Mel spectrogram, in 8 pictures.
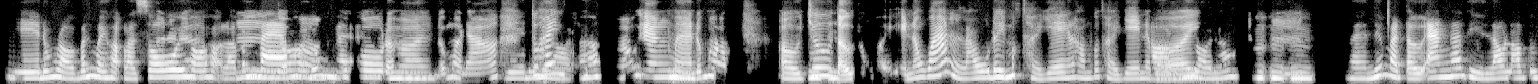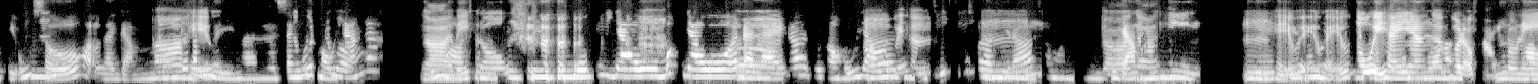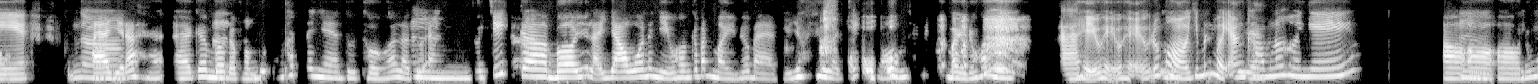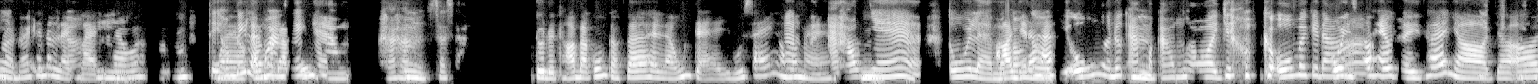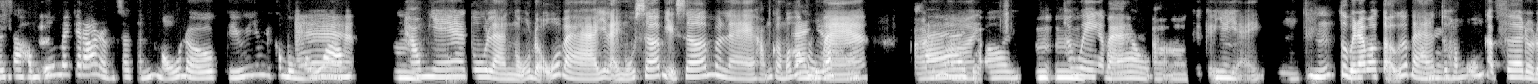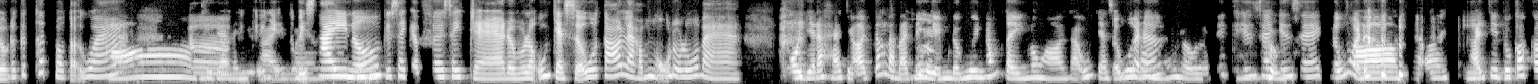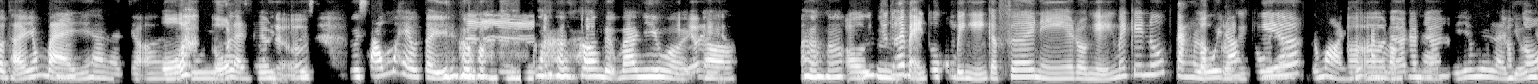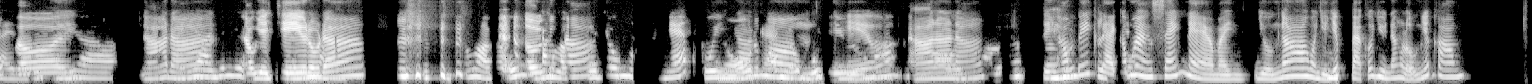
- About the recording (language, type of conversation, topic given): Vietnamese, unstructured, Bạn thường ăn những món gì vào bữa sáng để giữ cơ thể khỏe mạnh?
- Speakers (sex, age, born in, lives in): female, 25-29, Vietnam, United States; female, 30-34, Vietnam, Vietnam
- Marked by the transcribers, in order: distorted speech; other background noise; unintelligible speech; tapping; tsk; unintelligible speech; laugh; laughing while speaking: "giống như"; laughing while speaking: "Ủa"; laugh; laughing while speaking: "mì"; in English: "healthy"; laughing while speaking: "hông có"; laugh; chuckle; laughing while speaking: "Ừ"; laughing while speaking: "đó"; laughing while speaking: "kiệm được"; laugh; chuckle; unintelligible speech; laughing while speaking: "healthy luôn"; in English: "healthy"; laugh; throat clearing; laugh; laughing while speaking: "Ừ"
